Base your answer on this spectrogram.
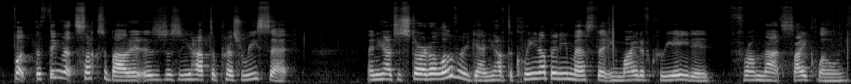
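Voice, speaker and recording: An ordinary speaking voice at a fairly quick pace with ordinary pitch variation. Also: woman, fairly high pitch for a woman. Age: 50s. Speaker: podcaster interviewing her stepmother. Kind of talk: personal conversation.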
